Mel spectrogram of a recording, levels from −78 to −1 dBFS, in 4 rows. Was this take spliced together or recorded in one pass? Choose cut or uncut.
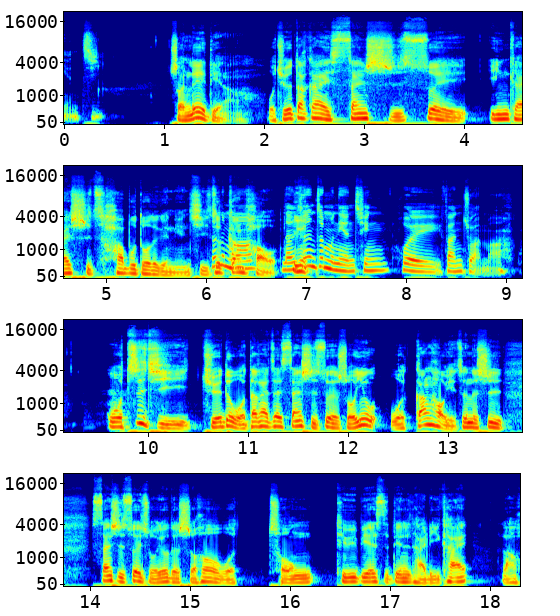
uncut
